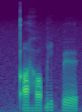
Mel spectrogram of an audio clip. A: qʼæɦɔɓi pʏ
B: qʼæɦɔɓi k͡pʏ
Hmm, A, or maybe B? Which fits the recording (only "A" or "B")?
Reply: B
